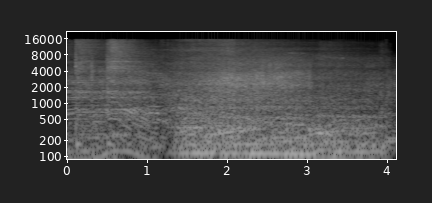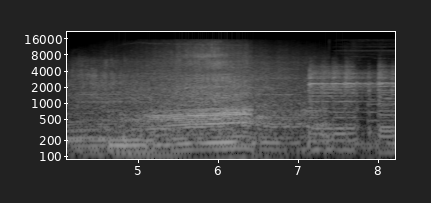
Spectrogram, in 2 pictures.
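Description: GT race car engine at speed, its pitch rising twice as it accelerates past, with music underneath. Near the end, guitar music takes over from the engine.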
